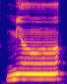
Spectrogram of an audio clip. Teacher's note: اخفا کہتے ہیں ناک میں آواز چھپانا. من نہیں پڑھیں گے یہ نون کو ظاہر کر کے نہیں پڑھیں گے بلکہ نون کو چھپائیں گے.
